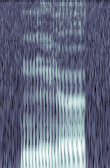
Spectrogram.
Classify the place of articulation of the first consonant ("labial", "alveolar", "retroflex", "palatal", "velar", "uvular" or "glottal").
labial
